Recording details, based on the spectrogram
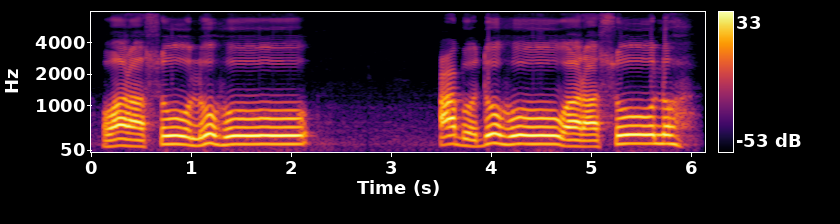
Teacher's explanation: وقف کی صورت میں ہا ساکن پڑھا جائے گا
